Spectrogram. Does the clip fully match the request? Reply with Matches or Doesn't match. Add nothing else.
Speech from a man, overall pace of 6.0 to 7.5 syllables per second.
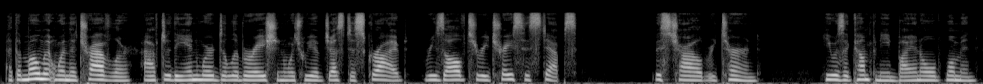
Doesn't match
